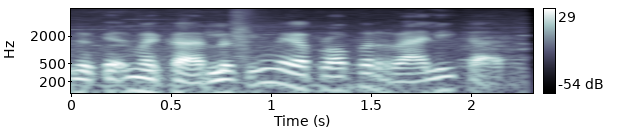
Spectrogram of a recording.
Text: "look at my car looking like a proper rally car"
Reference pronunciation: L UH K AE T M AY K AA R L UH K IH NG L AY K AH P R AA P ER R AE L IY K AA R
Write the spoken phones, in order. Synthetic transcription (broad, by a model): L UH K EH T M AY K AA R L UH K IH NG L AY K AH P R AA P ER R AE L IY K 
